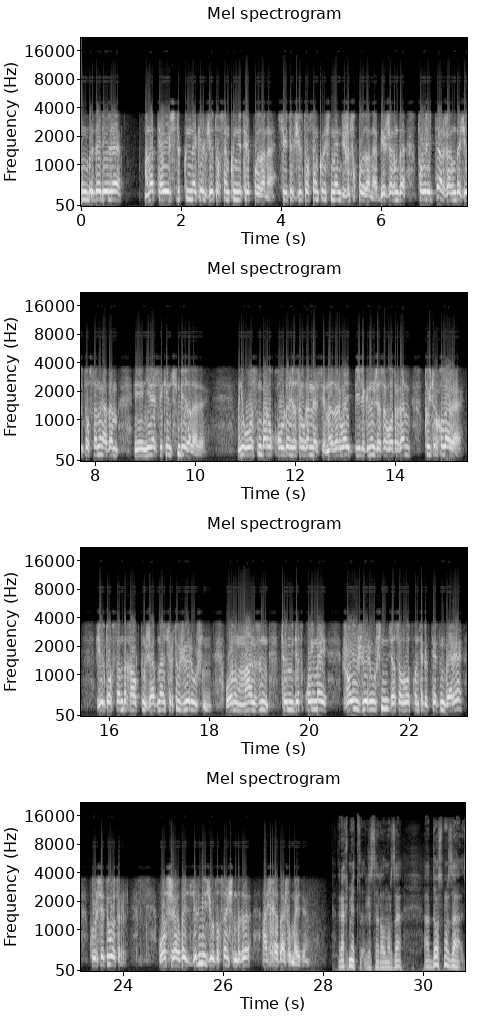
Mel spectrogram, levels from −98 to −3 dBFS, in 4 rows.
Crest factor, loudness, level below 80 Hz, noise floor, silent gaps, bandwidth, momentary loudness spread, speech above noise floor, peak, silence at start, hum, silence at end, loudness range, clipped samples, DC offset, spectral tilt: 12 dB; -18 LUFS; -60 dBFS; -44 dBFS; none; 13.5 kHz; 7 LU; 26 dB; -6 dBFS; 0 s; none; 0 s; 2 LU; under 0.1%; under 0.1%; -6.5 dB/octave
